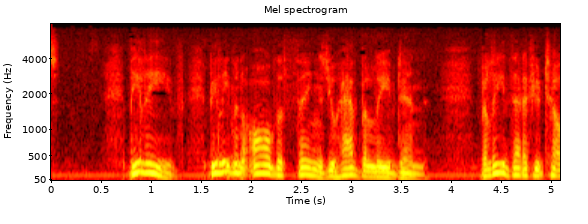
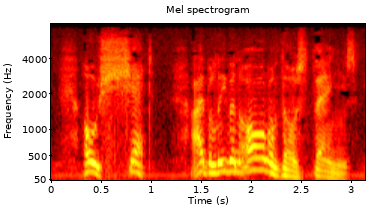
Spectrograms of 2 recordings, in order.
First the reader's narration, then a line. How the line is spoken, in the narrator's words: he shouted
